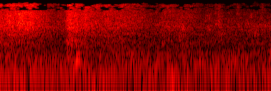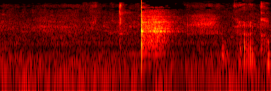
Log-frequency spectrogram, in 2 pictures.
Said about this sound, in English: I mainly just want to get dishes out the way.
